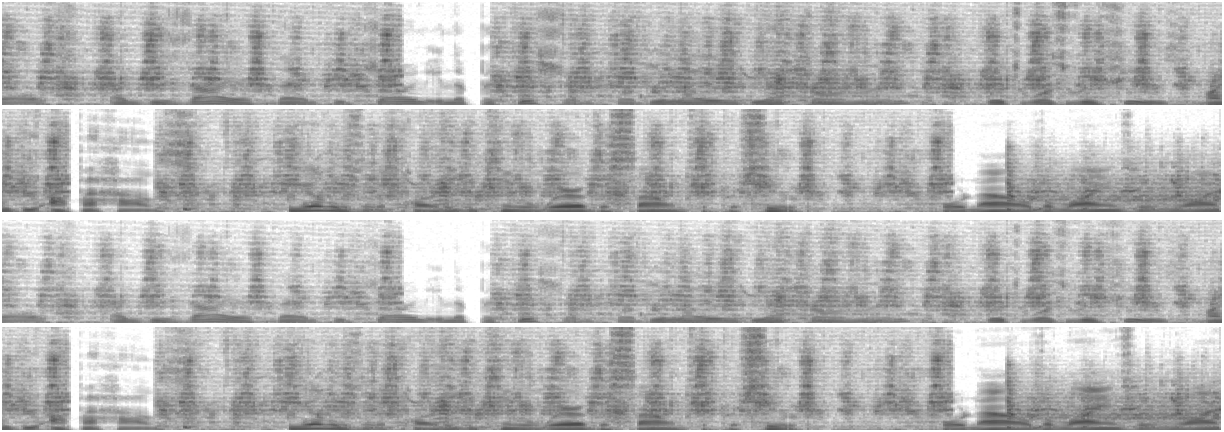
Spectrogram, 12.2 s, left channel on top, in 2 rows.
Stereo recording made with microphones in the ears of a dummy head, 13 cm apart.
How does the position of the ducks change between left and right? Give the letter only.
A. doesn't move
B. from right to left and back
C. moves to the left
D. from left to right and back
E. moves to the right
E.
